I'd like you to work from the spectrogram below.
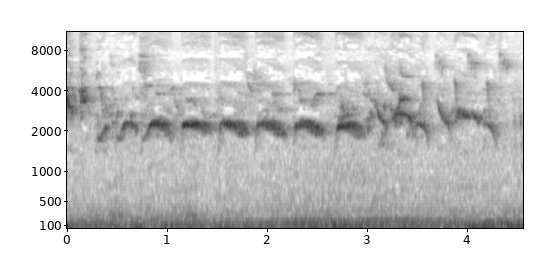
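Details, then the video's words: Eager-singing caged Chinese hwamei in Hanoi delivers a steady stream of wavering whistled notes, pulsing several times a second, with brief higher flourishes between phrases and a constant low hum behind. "mi hót mau mỏ"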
